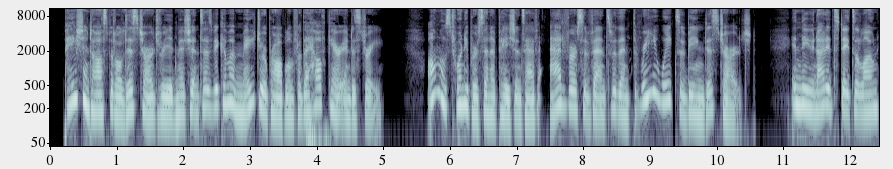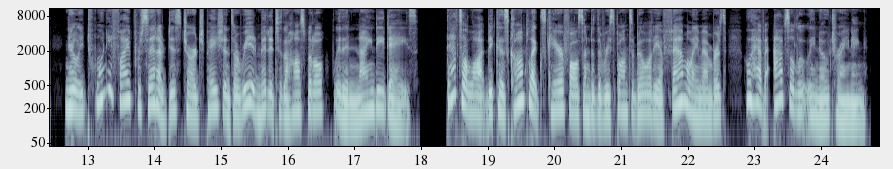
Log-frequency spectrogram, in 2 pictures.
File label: Training Videos VO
